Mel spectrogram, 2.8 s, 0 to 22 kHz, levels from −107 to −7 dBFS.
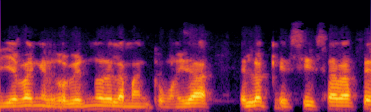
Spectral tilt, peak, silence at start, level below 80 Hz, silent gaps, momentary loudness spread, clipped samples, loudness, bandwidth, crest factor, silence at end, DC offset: -6 dB/octave; -8 dBFS; 0 s; -70 dBFS; none; 5 LU; under 0.1%; -25 LUFS; 7.4 kHz; 16 dB; 0 s; under 0.1%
